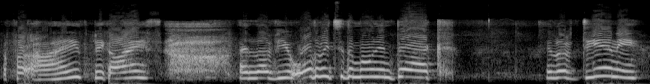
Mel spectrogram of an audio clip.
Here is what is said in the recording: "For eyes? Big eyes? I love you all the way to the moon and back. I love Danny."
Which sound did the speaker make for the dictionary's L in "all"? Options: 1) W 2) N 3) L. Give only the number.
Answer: 3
